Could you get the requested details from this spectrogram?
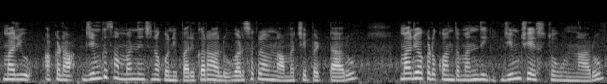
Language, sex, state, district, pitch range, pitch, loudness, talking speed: Telugu, female, Telangana, Hyderabad, 200-245 Hz, 225 Hz, -18 LUFS, 160 wpm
